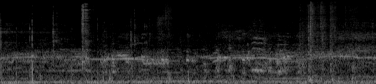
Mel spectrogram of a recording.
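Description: Older chicks from last season's hatch, kept on a farm coop, cluck and murmur continuously in a busy flock, with scattered nearby peeps over steady low background hum.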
